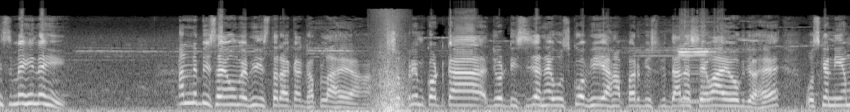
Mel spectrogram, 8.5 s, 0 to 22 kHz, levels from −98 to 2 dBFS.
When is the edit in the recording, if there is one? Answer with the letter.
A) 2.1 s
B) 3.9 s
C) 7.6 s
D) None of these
B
